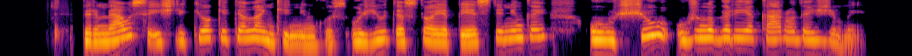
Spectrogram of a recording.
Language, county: Lithuanian, Alytus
